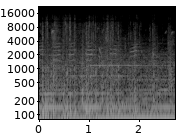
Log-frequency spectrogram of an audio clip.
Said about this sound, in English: We're going to follow this horse.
